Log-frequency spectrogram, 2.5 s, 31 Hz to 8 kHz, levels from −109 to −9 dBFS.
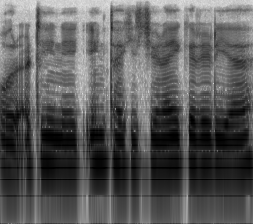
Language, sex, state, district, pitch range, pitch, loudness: Rajasthani, male, Rajasthan, Nagaur, 125-130 Hz, 125 Hz, -14 LUFS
